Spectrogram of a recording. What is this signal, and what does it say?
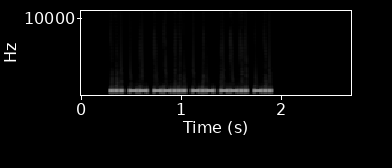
Morse code, heard as a keyed tone, about 53 wpm, 700 Hz. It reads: SM7KZD
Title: DXCC-100 Call Signs - 6 Characters - 50wpm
